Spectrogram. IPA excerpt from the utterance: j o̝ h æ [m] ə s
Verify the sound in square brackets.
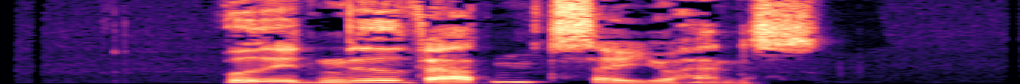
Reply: incorrect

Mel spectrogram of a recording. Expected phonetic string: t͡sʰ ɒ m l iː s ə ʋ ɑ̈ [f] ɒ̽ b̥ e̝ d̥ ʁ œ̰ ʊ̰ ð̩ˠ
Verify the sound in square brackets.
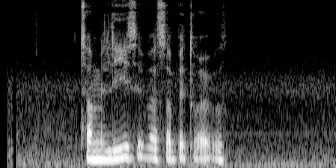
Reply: incorrect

